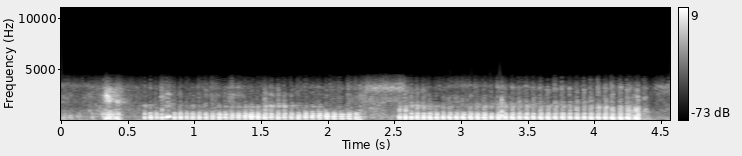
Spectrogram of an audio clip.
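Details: Rat terrier growling because she wants her toy: two long, steady, buzzy growls with a strongly pulsed, rattling texture, separated by a short pause.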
